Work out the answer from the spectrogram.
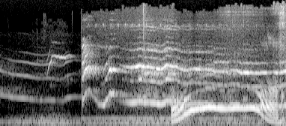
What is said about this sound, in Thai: เจ้าพาซี่สุนัขตัวน้อยหอนคลอไปกับเสียงของตัวมันเองที่ดังอยู่บนสมาร์ทโฟน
